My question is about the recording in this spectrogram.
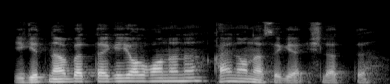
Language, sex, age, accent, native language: Uzbek, male, 35+, Andijon, Uzbek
